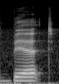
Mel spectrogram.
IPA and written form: bIt (bit)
